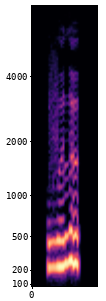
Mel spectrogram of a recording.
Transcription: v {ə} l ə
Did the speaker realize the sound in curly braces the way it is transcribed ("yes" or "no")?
yes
